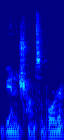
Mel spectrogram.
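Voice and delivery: put-on flat delivery. Retelling an attendant's answer about deal breakers, retelling a deadpan answer. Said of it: "She just looked at me deadpan".

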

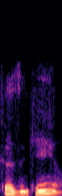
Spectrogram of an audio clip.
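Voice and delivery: low, mood-setting late-night soul voice. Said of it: "Why did you start with that midnight soul voice?".

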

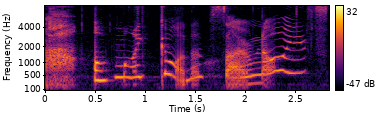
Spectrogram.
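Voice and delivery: very high, fake-tearful, gushing voice. Describing their reaction when people spend money on them, with fake crying. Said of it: "I'm not really crying, by the way".

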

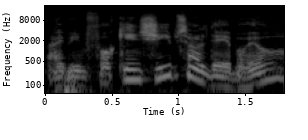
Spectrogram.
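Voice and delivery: put-on Welsh accent. Offering to deliver a line for the others, welsh accent. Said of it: "can deliver this in a Welsh accent".

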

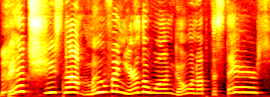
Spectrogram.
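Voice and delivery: put-on nervous yelling, pitched very high. Retelling how a character kept yelling on shaking stairs: imitating someone yelling. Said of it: "But he keeps yelling".

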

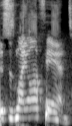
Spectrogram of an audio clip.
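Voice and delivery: high-pitched shouting. A player attempting one-arm push-ups in a tabletop game announces it, yelling. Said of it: "but I'm going to yell".

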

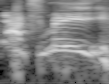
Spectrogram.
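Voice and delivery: mock very high, shrill, loud childlike yell. Recalling seeing themself on screen with Alec Guinness, retelling a yell like a 9-year-old. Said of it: "I yelled".

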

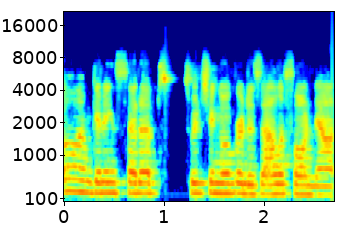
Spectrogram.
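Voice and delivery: ordinary delivery

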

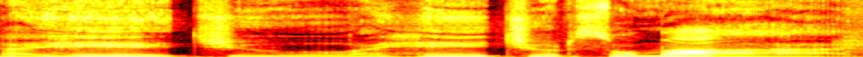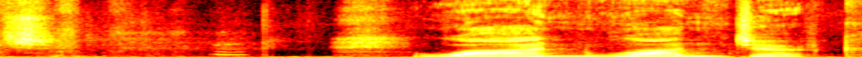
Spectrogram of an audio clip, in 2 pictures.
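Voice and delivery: put-on very slow, drawn-out Romanian accent. Imagining how the one they named Dracul talks: Romanian accent. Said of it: "I imagine he has a Romanian accent".

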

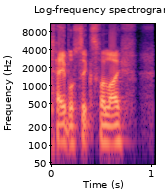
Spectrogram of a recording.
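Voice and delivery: ordinary delivery

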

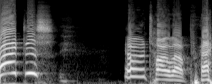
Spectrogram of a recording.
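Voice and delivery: very high, animated voice. Trading impressions on a podcast after someone claims to know this one, Allen Iverson impression. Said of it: "that's why I know my Allen Iverson".

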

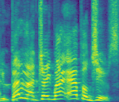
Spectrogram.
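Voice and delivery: wild, furious, high-pitched, losing control. Imitating a spouse who would go ape shit: imitating Jasmine going ape shit. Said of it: "Like that".

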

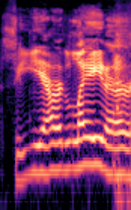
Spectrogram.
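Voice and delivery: put-on American accent. Suggesting a comeback to a stranger: put-on American accent. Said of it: "You should have said something with an American accent".

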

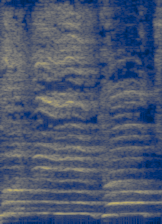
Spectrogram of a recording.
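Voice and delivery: very loud, high, shrill, drawn-out scream. Caught up in the moment at a game, retelling a yell. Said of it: "And I'm yelling".

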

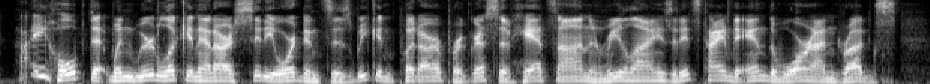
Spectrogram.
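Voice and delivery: barely-there attempted Michigan accent, mostly own voice. Reading aloud a resident's quote to council: put-on Michigan accent. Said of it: "I was trying to do a Michigan accent".

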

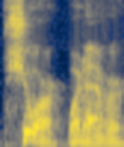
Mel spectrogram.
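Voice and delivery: sassy tone with attitude. Retelling someone's reply to being told to leave: imitating a reply with attitude. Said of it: "With an attitude".

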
